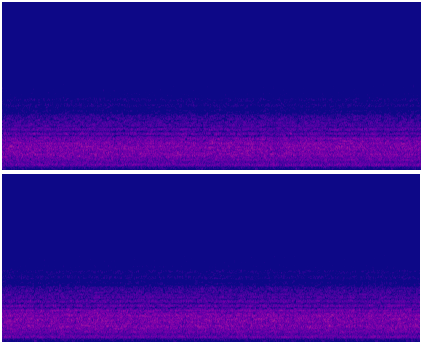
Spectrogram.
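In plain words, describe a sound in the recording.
Radio static hisses steadily from a loudspeaker.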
